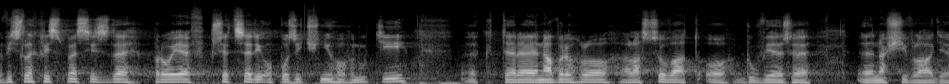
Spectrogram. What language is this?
Czech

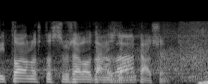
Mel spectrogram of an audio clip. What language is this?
Serbian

